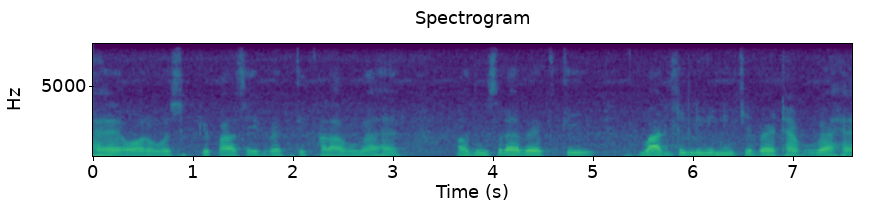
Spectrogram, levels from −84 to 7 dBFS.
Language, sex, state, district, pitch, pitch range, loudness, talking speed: Hindi, male, Bihar, Begusarai, 150 Hz, 150-155 Hz, -27 LUFS, 140 wpm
